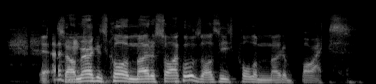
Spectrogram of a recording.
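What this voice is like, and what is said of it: Australian accent. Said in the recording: “It's my Aussie accent. And a slight nuance in Australian versus American.”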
